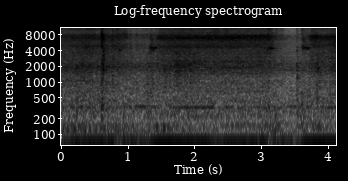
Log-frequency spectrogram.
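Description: Low, steady rumble of a concrete pump running while concrete is fed through its hose into foundation wall forms, with one sharp knock about half a second in.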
